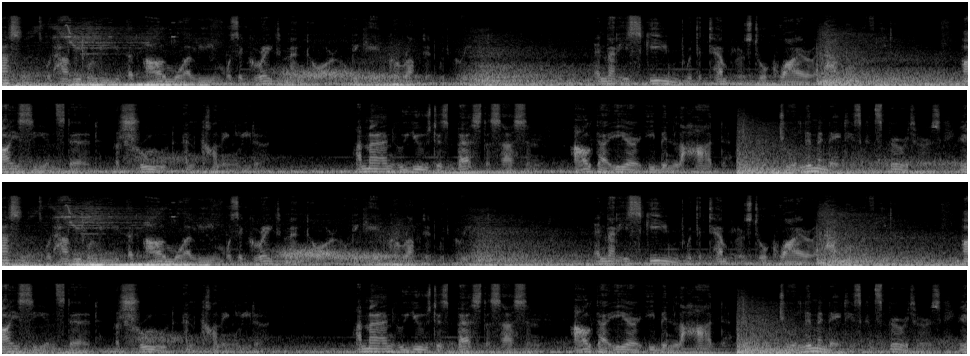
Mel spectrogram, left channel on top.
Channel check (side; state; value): both; normal; correlation 0.75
